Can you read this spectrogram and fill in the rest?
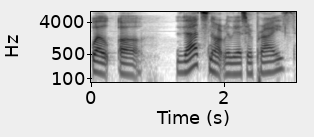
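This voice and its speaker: Woman playing a teasing, protective fatherly man, bright-voiced. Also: sits low, takes it slowly, no room sound, clean studio sound. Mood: teasing, exasperated. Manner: teasing, soothing.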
